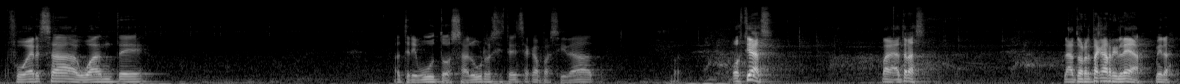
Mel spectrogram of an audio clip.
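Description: A young gaming streamer gives live commentary on his gameplay in a medium-pitched, unhurried voice with long pauses. He's casual, swears, and shouts excitedly at the game, with slight background noise.

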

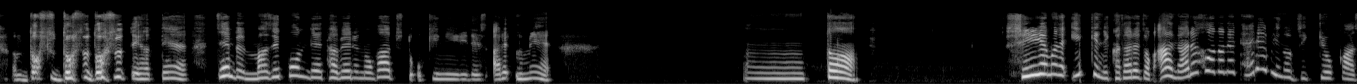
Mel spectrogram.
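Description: A young woman streaming, chatting casually with her viewers and reading their comments, playful and quick to joke, sometimes dropping into a whisper. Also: very high-pitched, a bit bright, no room sound, studio quality. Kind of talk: casual livestream chat.

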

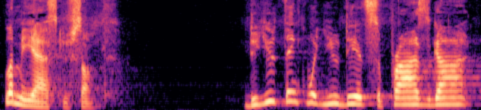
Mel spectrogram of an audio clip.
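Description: Preacher doing a giant, loud, slangy college buddy, high and booming, hall reverb. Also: male voice, very animated, unhurried, exaggerated voice. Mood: calm questioning. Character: big loud tall young man, caring friend.

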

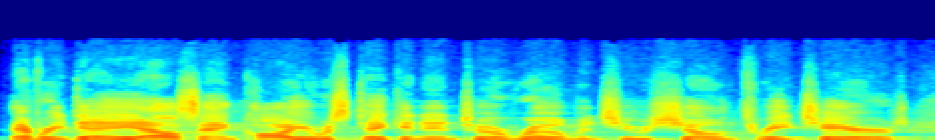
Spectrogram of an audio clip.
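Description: A man speaks from a stage as a reporter, acting out scenes and quotes as he tells them. His voice is high and clear, with a smooth, resonant tone. A long reverb from the large lecture hall follows his words. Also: fairly even intonation, moderate pace, bright, forceful tone. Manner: dramatic, acts out scenes and quotes. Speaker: reporter giving a public talk. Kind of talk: storytelling lecture.

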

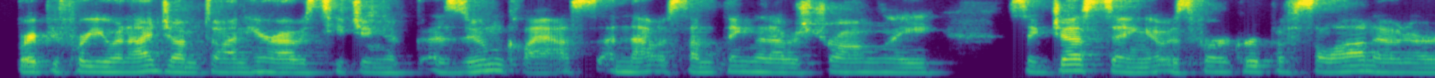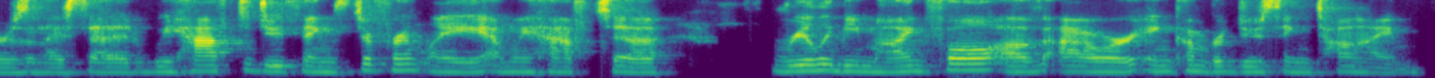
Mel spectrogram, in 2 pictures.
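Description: A woman in her fifties, a hair color educator talking animatedly on a video call, gesturing with her hands and acting out what people say. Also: deep voice. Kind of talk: casual video call interview. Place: small bright room at home. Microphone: desk microphone on video call.

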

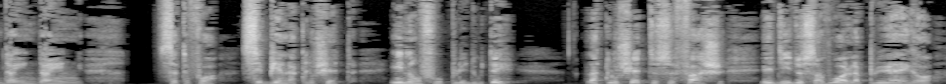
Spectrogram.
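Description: A man narrating a classic tale aloud with a dramatic, storytelling delivery and many pauses. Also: medium pitch, gravelly, slightly rough.

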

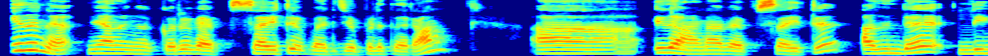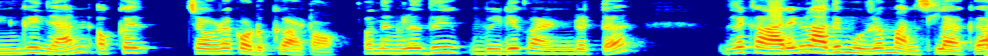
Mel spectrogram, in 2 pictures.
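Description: Patient woman teacher, slightly high voice. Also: darkish tone. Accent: Malayali English. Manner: explains patiently with many rhetorical questions. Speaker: English teacher. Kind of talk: teaching spoken English.

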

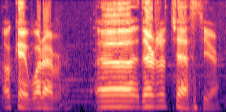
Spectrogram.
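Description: Over game music and a noisy crowd, a gamer whose first language isn't English tosses off casual let's-play commentary, swearing a lot and stumbling whenever he reads something aloud. His voice is fairly high and brisk.

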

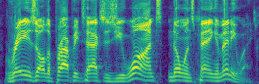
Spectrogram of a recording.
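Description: A middle-aged man hosting a talk radio show in a studio, brisk and teasing, quick to sum up his guest's points. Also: medium pitch, lively intonation, a bit bright, no room sound. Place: radio studio with a window view of a city. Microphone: studio microphone on a boom arm.

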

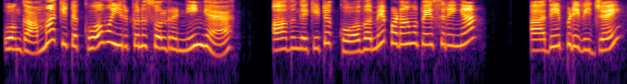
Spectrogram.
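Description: A woman voicing a cold, defiant young wife in an animated cartoon, speaking in sharp, cutting retorts. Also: extremely high pitch, normal speed, no room sound. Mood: angry, scornful.

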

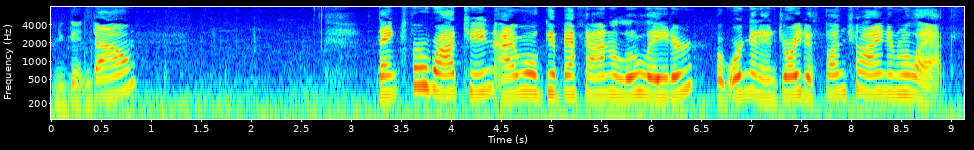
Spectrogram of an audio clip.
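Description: A woman's voice: sits high, unhurried, long pauses, sharp tone. A woman with a Michigan accent, chatting outdoors by a lake and cooing doting baby talk at her puppies. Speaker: dog breeder. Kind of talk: casual chat to puppies and viewers.

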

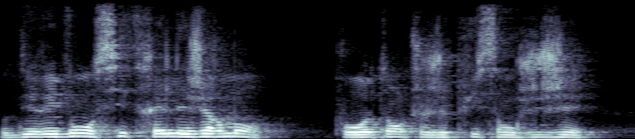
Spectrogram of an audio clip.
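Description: A man's voice: on the high side, fairly even intonation, quick pace, warm tone, roomy sound, pitched above the performer's own voice, lightly acted. A man voicing a terrified female starship navigator in an audiobook, talking with trembling, fearful urgency. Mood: urgent. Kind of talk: audiobook character voice.

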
